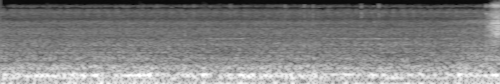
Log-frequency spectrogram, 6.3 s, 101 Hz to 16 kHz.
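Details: Chevy 350 TBI V8 that dies in gear, after EGR valve, plugs, wires and fuel filter replaced: deep low idle with uneven lumpy beat, rough idle, cause not evident.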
